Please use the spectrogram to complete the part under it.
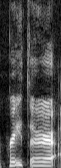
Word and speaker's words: Prather: And then my favorite platform that you can find me on is in YouTube, and that's Angelica Prather.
